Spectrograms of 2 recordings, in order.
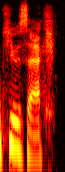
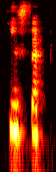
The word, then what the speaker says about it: Cusack: I'm saying it wrong. It's John Cusack. Cusack. I put an R in there.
